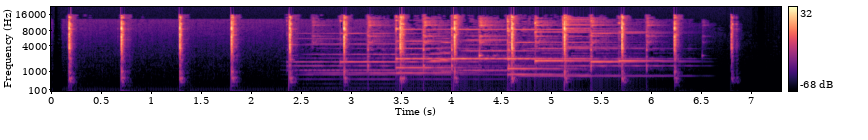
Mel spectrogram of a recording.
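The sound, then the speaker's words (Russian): A big clock ticking and then playing music: four evenly spaced lone ticks, then a bright chiming melody rings out over the continuing ticks before giving way to a few final ticks. “Мышка подошла к большим часам, и они заиграли чуть-чуть громче.”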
